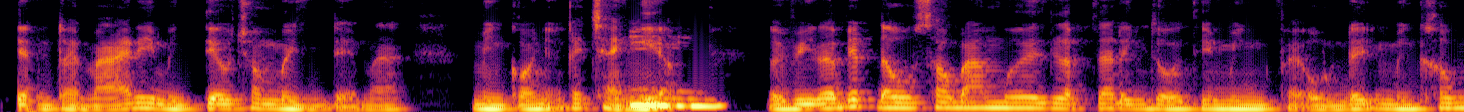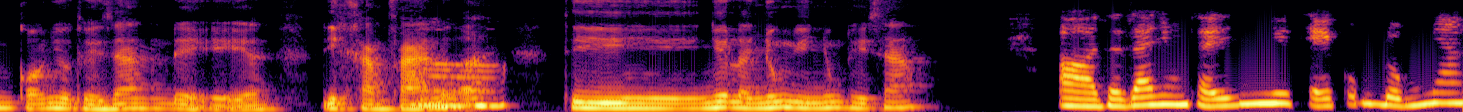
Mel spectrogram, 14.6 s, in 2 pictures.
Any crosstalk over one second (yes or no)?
no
